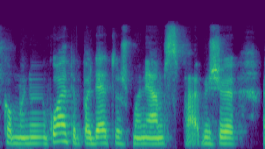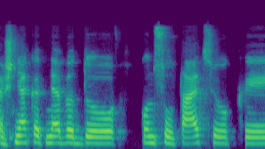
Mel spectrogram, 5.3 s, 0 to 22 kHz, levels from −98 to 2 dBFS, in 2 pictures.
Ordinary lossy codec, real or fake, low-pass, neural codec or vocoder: Opus, 64 kbps; real; 10.8 kHz; none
